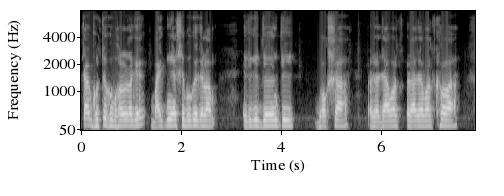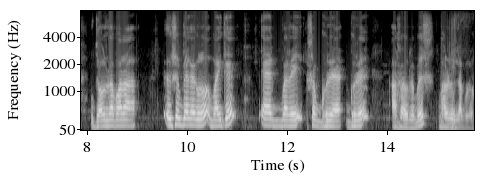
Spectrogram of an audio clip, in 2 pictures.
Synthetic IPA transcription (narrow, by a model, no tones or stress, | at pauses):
taɡʱuɾt̪ekʰubʱalolaɡebajkniaʃebokeɡelam | ed̪iked͡ʑɔjont̪i | bɔkʃa | abaɾad͡ʑabad̪kʰaoa | d͡ʑɔld̪apaɾa | ejʃɔb̚d͡ʑajɡaɡulobajke | ɛk̚baɾejʃɔbɡʱoɾeɡʱoɾe | a̰ʃaɦolobeʃbʱalobilaɡlo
